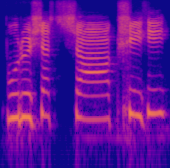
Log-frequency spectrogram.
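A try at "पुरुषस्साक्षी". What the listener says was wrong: க்ஷிஹி கிடையாது பகினி சாக்ஷிதான் சாக்ஷி கிடையாது சாக்ஷி சாக்ஷி சரஸ்வதி சரஸ்வதி சொல்ல மாட்டோம் இல்ல அதே மாதிரி சாக்ஷின்னு சொல்லணும் புருஷ சாக்ஷி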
